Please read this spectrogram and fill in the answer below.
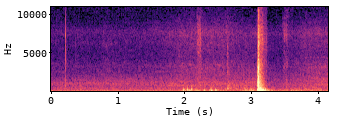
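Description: Handling noise inside a car cabin: quiet at first, then small knocks and rustles, and one loud sharp thump about three seconds in.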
